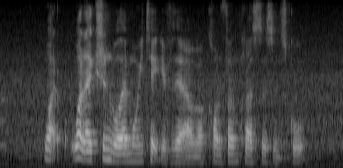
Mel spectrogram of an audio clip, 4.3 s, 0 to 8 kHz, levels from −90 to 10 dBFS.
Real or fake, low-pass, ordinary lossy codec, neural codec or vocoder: real; none; none; none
